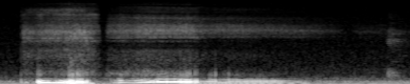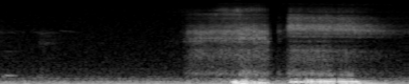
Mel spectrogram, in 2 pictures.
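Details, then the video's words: Big pig named Queenie snoozing, giving deep, grumbling snores in two bursts, one near the start and one near the end, with a long quiet stretch of soft breathing between them. "Big Pig Snoozin' (HD Queenie Snoring Audio)"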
